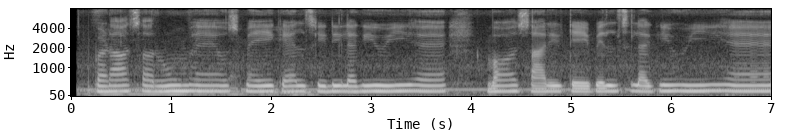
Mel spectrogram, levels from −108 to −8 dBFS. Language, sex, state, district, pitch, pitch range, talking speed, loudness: Hindi, female, Chhattisgarh, Rajnandgaon, 195 Hz, 190-200 Hz, 145 wpm, -34 LUFS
